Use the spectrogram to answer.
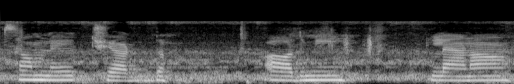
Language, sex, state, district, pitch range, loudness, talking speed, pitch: Punjabi, female, Punjab, Fazilka, 190-205 Hz, -15 LUFS, 45 wpm, 195 Hz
